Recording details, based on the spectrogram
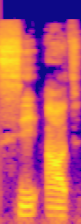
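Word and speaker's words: cout: Oh, you can make it so and C out here, you can pronounce C out, it's an object you together with the insertion operator, you see this.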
